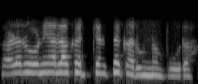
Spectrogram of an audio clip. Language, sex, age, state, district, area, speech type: Dogri, female, 18-30, Jammu and Kashmir, Udhampur, rural, conversation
